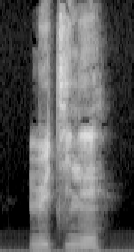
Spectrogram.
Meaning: to mutiny
- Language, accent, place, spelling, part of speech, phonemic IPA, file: French, France, Lyon, mutiner, verb, /my.ti.ne/, LL-Q150 (fra)-mutiner.wav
